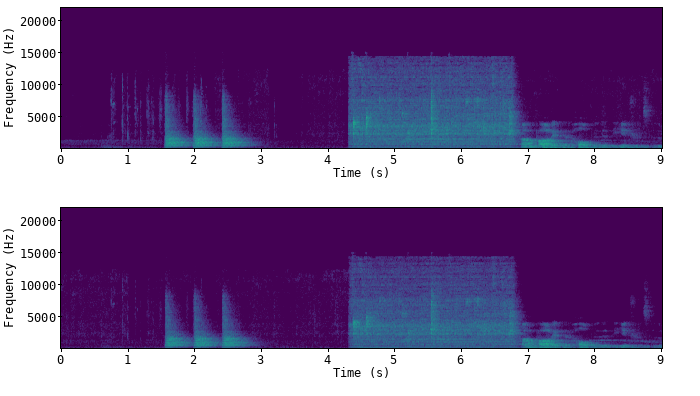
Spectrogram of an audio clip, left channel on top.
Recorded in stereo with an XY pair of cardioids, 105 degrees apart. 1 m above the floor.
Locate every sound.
1.6 s a gunshot: 60° left, 0.8 m
4.3 s frying: 45° left, 0.8 m
6.9 s a man speaking: 60° left, 0.6 m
